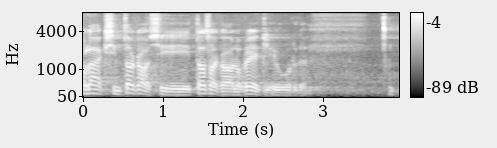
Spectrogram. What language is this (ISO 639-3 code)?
est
